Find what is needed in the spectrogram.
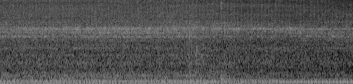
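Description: A vehicle engine idling steadily with a low hum; the deepest layer of the hum drops away about two and a half seconds in, leaving a steady low drone.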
